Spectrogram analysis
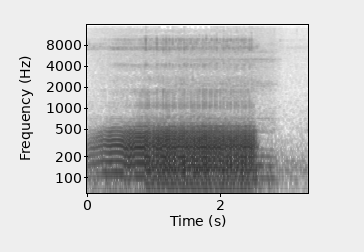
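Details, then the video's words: French Bulldog Freddy asleep, giving one sustained raspy snore lasting about two and a half seconds, a dense low vibrating rattle that fades out abruptly into quiet room tone. "Freddy roncando."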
